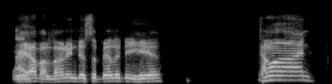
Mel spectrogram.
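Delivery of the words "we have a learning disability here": put-on deep booming voice. Quoting a movie line for others to guess: James Earl Jones voice. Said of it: "I never tried to do that voice before".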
